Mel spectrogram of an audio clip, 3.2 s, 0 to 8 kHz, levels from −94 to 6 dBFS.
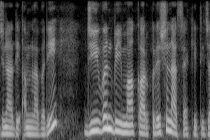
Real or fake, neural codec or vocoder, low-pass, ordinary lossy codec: fake; codec, 16 kHz, 2 kbps, FunCodec, trained on Chinese and English, 25 frames a second; none; none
